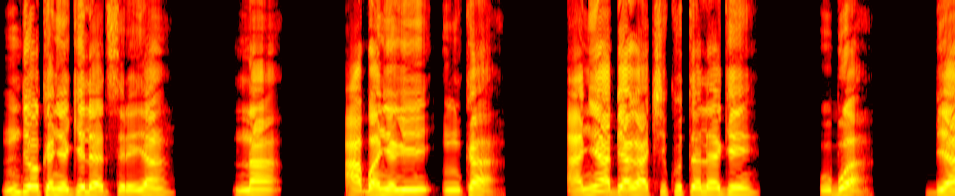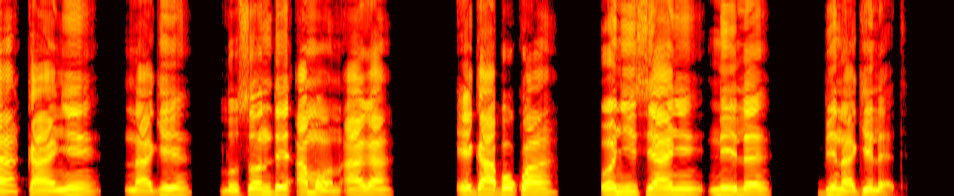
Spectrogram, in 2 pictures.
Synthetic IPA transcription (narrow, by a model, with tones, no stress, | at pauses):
n̩˦dɪ˦o˦ke˨ɲe˨ɡi˦le˨dsɪ˨ɾɪ˨ja˦ | na˨ | a˦ɡ͡ba˨ɲe˨ɣɪ˨ŋ̩˨ka˦˨ | a˨ɲɪ˦a˦bja˦ɣa˨t͡ʃi˦ku˦te˦le˦ɡɪ˦ | u˨ɡ͡bu˦a̰˨ | bja˦ka˨a˨ɲɪ˦ | na˨ɡɪ˦ | lʊ˨so˦n̩˦dɪ˦ʔa˦mɔ˨n̩˨a˦ɣa˦ | ɪ˦ɡa˨a˨bʊ˦kʷa˦ | o˦ɲe˦i˦si˦a˨ɲɪ˦niː˦le˦ | bi˦na˨ɡi˦lḛ˨d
